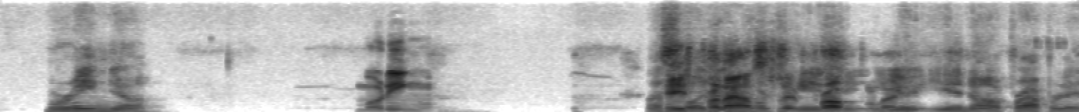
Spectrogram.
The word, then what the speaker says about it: Mourinho: the meme by the way with um the Morino have you seen this no look I I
